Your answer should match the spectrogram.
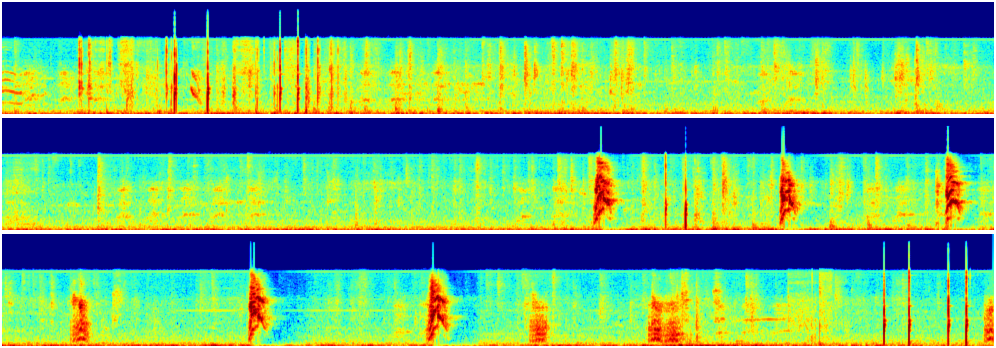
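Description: Pomeranian puppy barking: about eight short, high barks a second or two apart, starting about halfway through. She is alarm-barking at a doll she has noticed.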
